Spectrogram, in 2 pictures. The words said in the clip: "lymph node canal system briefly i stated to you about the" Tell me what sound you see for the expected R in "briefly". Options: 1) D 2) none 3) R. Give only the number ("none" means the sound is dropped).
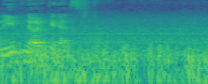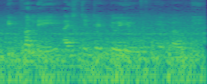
2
